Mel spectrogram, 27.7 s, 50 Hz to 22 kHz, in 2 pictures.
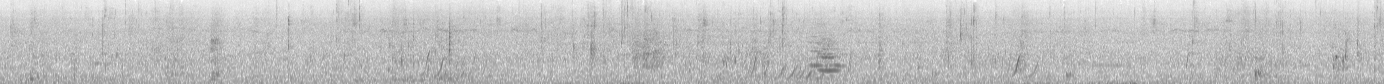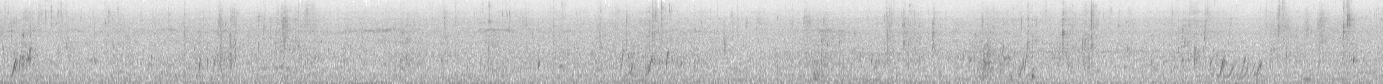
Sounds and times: Waves and tides 0:00.0 - 0:27.6

